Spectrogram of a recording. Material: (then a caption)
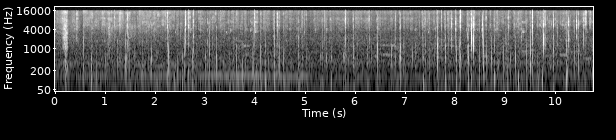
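Cork. A small round cork board held close to the mic is tapped with black plastic claw nails, making rapid, irregular, dry knocks like a clip-clop. The short, sharp taps have no ring and sit over a steady low hum.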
